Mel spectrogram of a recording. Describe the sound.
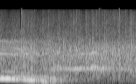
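Steady audience applause for a contestant coming up onto the stage, a dense wash of clapping at a fairly loud, even level, with a voice briefly calling out over it at the start.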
